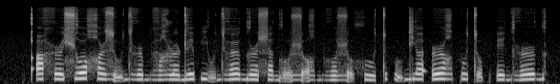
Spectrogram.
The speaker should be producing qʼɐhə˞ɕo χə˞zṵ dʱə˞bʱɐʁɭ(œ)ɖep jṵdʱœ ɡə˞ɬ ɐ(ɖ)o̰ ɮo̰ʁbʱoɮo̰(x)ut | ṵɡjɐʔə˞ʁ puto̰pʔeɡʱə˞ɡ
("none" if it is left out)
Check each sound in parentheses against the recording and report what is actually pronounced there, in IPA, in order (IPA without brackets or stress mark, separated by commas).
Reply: œ, ɡ, x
